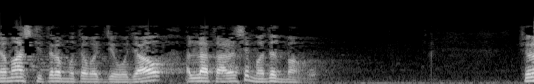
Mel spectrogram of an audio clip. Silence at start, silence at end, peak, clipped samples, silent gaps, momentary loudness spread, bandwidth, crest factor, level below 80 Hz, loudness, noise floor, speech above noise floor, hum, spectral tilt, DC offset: 0 s; 0 s; 0 dBFS; under 0.1%; none; 9 LU; 6.6 kHz; 16 dB; -46 dBFS; -15 LUFS; -44 dBFS; 30 dB; none; -6 dB/octave; under 0.1%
